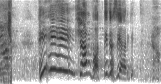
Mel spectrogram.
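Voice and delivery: squeaky held-in "ही, ही" then strained "शाम बहुत तेज हंसी आ रही है"; hammed-up stifled laughter; suppressed giggle. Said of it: "मतलब इतना नाटक करते हैं ना". (दबी हुई नकली हंसी)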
